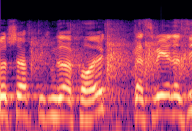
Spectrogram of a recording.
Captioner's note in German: Beifall bei der FDP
